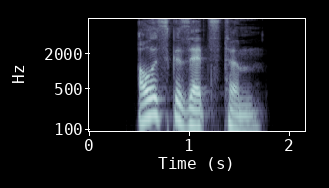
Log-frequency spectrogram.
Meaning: strong dative masculine/neuter singular of ausgesetzt
- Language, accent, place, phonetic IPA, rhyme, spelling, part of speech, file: German, Germany, Berlin, [ˈaʊ̯sɡəˌzɛt͡stəm], -aʊ̯sɡəzɛt͡stəm, ausgesetztem, adjective, De-ausgesetztem.ogg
